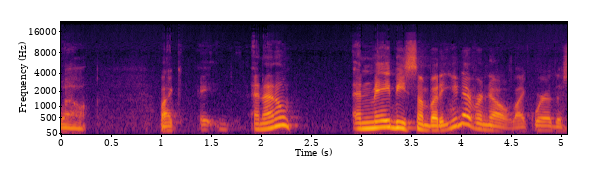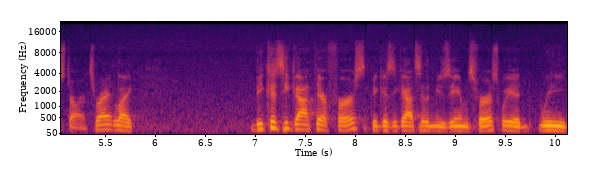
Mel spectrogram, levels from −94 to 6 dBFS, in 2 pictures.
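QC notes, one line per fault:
2.93–5.85 s, automatic gain rising: The input fell by about 9 dB as the talker moved back around 4 s. The gain control slowly raised its gain by about 4 dB over nearly three seconds. Voice and room noise swell together.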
